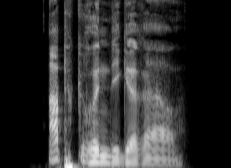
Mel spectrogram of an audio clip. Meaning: inflection of abgründig: 1. strong/mixed nominative masculine singular comparative degree 2. strong genitive/dative feminine singular comparative degree 3. strong genitive plural comparative degree
- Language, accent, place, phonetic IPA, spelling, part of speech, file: German, Germany, Berlin, [ˈapˌɡʁʏndɪɡəʁɐ], abgründigerer, adjective, De-abgründigerer.ogg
